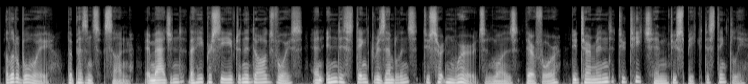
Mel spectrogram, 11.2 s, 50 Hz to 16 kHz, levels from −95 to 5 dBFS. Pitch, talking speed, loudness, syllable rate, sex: 125 Hz, 160 wpm, -19 LUFS, 5.2 syllables/s, male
